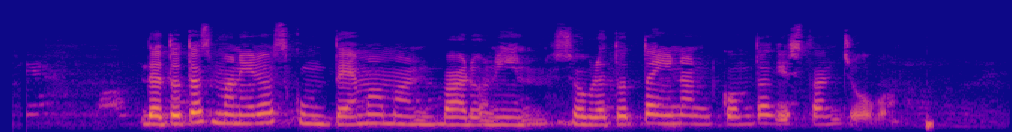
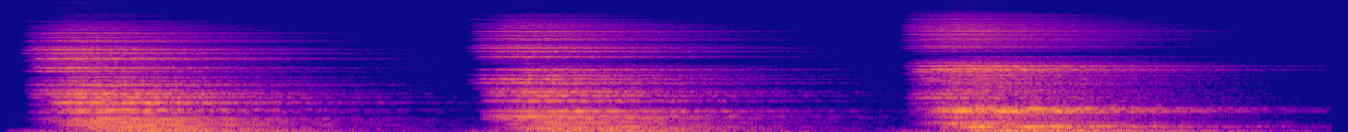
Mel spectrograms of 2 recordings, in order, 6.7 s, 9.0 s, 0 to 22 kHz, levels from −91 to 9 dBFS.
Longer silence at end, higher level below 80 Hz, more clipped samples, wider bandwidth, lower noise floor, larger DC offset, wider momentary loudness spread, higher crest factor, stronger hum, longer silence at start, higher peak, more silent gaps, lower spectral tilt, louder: second, 0.55 s vs 0.9 s; second, -86 dBFS vs -34 dBFS; neither; second, 10.5 kHz vs 14.5 kHz; about the same, -65 dBFS vs -64 dBFS; neither; second, 16 LU vs 22 LU; about the same, 20 dB vs 20 dB; neither; about the same, 0.15 s vs 0.2 s; second, -10 dBFS vs -4 dBFS; neither; about the same, -4 dB/octave vs -4.5 dB/octave; second, -29 LUFS vs -20 LUFS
